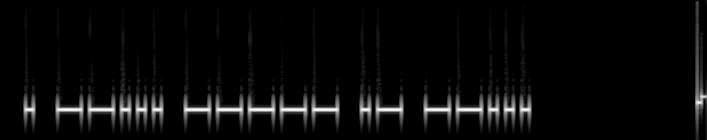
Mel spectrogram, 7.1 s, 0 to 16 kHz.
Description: Morse code, heard as a keyed tone, about 15 wpm, 700 Hz. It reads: E70A7
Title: Code Groups - 5 Letter:Numbers - 15wpm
